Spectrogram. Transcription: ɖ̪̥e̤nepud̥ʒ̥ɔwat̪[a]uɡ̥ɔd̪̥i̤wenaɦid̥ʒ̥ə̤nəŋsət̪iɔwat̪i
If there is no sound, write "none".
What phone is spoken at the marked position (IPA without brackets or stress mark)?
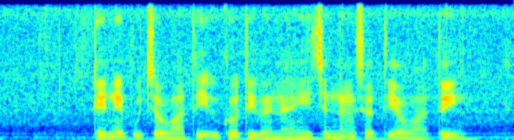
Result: i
